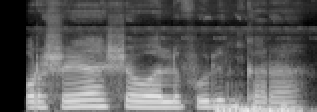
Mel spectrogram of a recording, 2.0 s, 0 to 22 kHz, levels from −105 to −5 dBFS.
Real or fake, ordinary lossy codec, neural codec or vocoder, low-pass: fake; none; vocoder, 44.1 kHz, 128 mel bands every 256 samples, BigVGAN v2; none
